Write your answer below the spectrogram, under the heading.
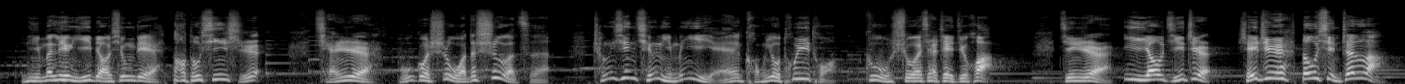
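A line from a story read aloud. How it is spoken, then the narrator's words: Laughing. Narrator (Chinese): 冯子英笑道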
